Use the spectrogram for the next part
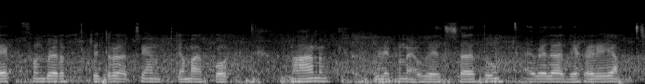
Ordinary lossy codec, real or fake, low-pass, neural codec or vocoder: none; fake; 7.2 kHz; codec, 16 kHz, 4 kbps, X-Codec, HuBERT features, trained on general audio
